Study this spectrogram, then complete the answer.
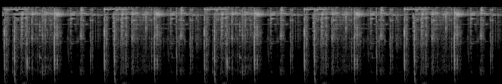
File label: coin dropping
